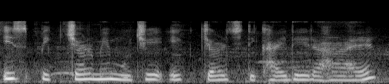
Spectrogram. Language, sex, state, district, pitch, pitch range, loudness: Hindi, female, Arunachal Pradesh, Lower Dibang Valley, 215 Hz, 200-240 Hz, -17 LUFS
